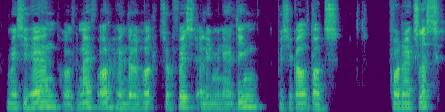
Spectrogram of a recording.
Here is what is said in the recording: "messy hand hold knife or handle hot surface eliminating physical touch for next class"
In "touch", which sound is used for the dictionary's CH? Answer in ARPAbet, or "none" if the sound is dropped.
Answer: S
